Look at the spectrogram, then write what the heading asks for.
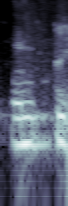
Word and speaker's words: enticed: উচ্চারণ হবে কি? এন্টিড, Enticed. এন্টাইজ।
